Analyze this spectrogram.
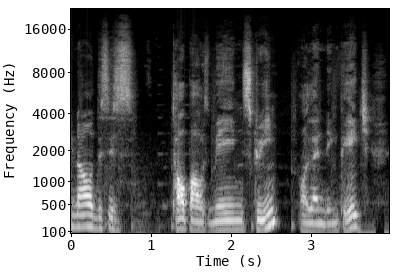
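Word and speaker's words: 淘宝: Now if you do not know Chinese language, then you would just pronounce it the way Coop does, which is like Taobao. But this is being a Chinese site, it's Taobao, okay?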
